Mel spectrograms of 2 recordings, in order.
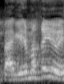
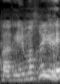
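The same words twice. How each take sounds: First: It is said in a happy tone. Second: It is said in a sad tone.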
